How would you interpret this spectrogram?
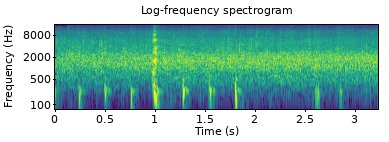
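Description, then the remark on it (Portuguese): A church audience claps steadily, a dense wash of applause with soft, evenly spaced thumps running through it at a quick regular beat, fairly quiet and with no voices. “Pode bater palmas.”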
